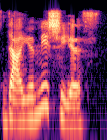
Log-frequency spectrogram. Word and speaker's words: Dionysius: their king dionysius so the pronunciation of this word is dionysius was an evil-minded ruler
